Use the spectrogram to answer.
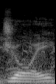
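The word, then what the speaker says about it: YoY: Well, okay, technically it's pronounced joy, but like, I refuse to call it joy because it's spelled Why oh why?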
